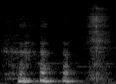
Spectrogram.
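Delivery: short voiceless chuckle; wordless airy giggle; breathy laugh. Real, not acted. Laughs after saying they're upset.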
